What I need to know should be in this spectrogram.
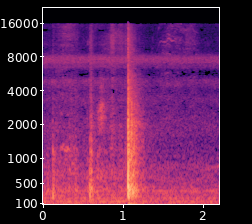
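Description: A plastic induction cooktop is set down on a tiled floor with a thud.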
